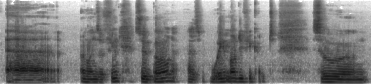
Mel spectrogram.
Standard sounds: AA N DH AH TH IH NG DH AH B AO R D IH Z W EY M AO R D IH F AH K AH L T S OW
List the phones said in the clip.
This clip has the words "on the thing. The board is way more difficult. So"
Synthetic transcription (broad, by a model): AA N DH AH F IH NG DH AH B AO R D IH Z W EY M AO R D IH F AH K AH L T S OW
